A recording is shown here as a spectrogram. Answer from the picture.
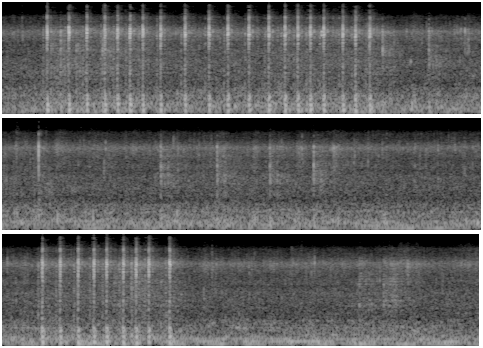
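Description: Paintball marker firing rapid strings of shots, about eight a second: a string of about two and a half seconds at the start, then a shorter string of about a second near the end. A steady low rumble runs underneath.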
